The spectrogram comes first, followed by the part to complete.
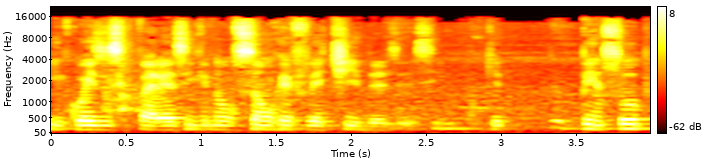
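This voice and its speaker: A man's medium-pitched voice in a Minas Gerais accent, with fairly even intonation, over noticeable background noise. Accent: Minas Gerais Brazilian Portuguese. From Minas Gerais, Brazil. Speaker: poet. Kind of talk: interview answer. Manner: unhurried, thoughtful, soft.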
